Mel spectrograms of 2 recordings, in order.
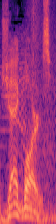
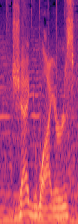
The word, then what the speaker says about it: Jaguars: The NFL team in Jacksonville, it's pronounced Jaguars. Jaguars, not Jaguars. There's no I in Jaguars.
